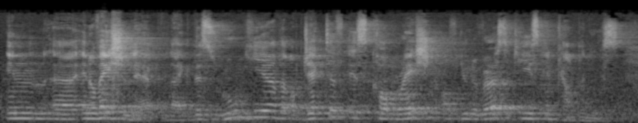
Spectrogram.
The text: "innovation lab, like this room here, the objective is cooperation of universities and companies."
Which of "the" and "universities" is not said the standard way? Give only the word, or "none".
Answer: none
